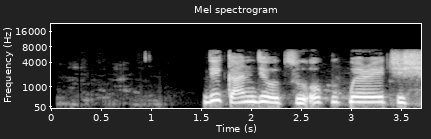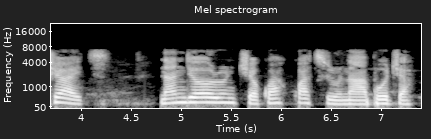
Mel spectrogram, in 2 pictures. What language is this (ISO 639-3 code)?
ibo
